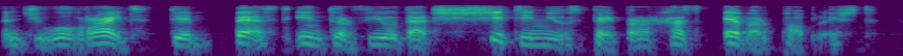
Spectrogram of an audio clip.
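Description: An actress playing an elderly woman in her nineties, a proud former resistance fighter, speaking firmly and warmly. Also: medium pitch, expressive, normal speed, gravelly, breathy edge, dry recording, heavily acted. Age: older. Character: elderly woman, war veteran, proud and firm. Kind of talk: audio drama acting.

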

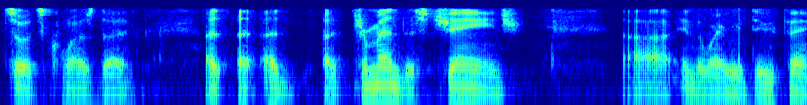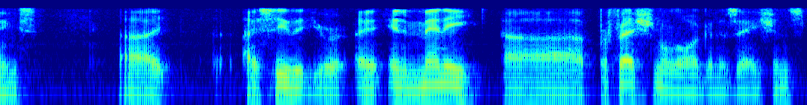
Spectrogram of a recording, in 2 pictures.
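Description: A middle-aged or older man with a New York accent, hosting a conversational business interview in a halting, reflective way. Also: rumbling low, husky. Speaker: business talk show host. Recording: muffled, band-limited lo-fi audio.

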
